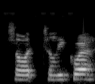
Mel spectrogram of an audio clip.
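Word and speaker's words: Tahlequah: to leak where's that taliqua is that the right pronunciation that's it it was called um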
